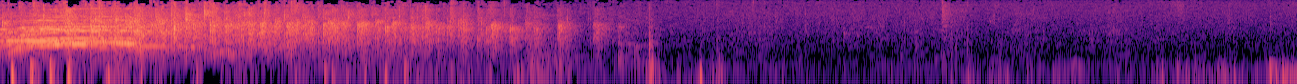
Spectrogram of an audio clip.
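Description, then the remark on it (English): An audience claps to welcome a visiting pastor, a dense burst of applause that peaks at the start, then thins and fades over several seconds into scattered claps and quiet room noise. “So I want us to give a warm applause.”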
